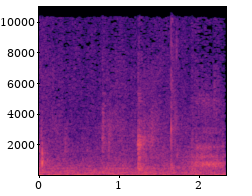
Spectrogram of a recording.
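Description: A few short, sharp taps and clicks, four or so across two seconds, from writing on a board, over a steady low room hum.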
